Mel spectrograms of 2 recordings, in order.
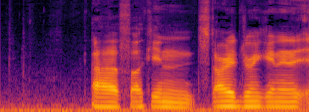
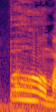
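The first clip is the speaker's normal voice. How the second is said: mock boom; 12 semitones higher than usual. Retold crash while falling.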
